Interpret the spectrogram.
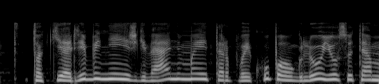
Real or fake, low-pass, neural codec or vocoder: real; 7.2 kHz; none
